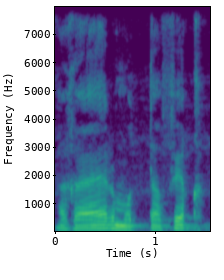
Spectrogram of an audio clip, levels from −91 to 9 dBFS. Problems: none marked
